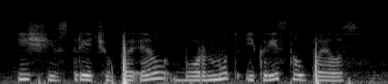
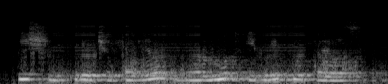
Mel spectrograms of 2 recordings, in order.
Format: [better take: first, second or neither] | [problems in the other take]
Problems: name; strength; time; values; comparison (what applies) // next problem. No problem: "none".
first | noise reduction (neural separator model SepFormer DNS4)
